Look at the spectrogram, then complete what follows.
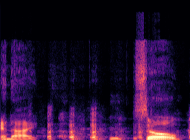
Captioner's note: members laughing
